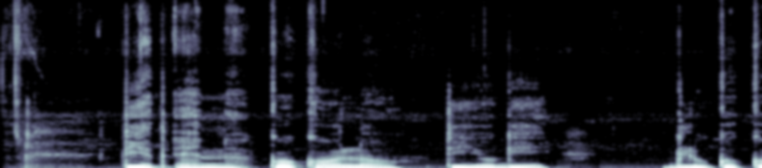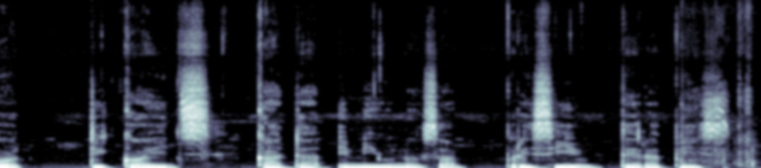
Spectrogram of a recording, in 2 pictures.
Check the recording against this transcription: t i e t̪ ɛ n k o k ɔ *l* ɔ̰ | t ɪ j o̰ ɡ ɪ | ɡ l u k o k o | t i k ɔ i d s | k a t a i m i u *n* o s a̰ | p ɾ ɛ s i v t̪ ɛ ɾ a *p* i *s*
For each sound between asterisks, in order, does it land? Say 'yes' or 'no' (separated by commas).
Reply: yes, yes, yes, yes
